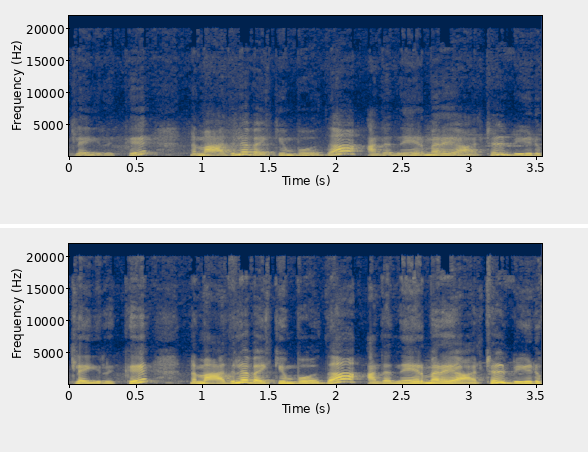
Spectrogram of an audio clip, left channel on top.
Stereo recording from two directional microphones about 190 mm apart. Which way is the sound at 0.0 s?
50° right (ahead or behind).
